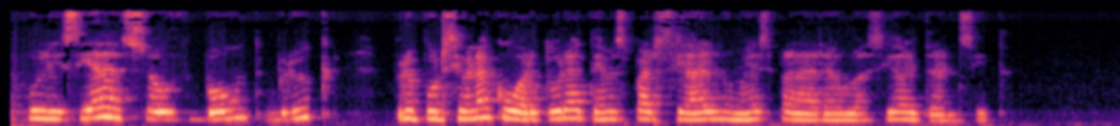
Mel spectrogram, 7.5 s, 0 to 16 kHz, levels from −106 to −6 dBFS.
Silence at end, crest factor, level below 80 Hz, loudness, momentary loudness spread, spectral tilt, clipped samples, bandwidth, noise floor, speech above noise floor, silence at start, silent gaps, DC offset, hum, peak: 0.9 s; 16 dB; -64 dBFS; -24 LUFS; 10 LU; -6 dB/octave; under 0.1%; 11.5 kHz; -71 dBFS; 47 dB; 0.2 s; none; under 0.1%; none; -8 dBFS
